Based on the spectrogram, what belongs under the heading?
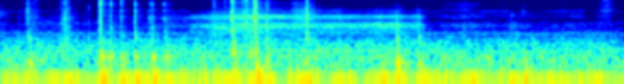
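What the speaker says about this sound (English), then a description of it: "So I'm gonna go ahead and type in one more patron's name so we can find that." A patron's name is typed on a computer keyboard at a library circulation desk: a fast run of light, close key taps in brief bursts over a steady low hum, with no speech.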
